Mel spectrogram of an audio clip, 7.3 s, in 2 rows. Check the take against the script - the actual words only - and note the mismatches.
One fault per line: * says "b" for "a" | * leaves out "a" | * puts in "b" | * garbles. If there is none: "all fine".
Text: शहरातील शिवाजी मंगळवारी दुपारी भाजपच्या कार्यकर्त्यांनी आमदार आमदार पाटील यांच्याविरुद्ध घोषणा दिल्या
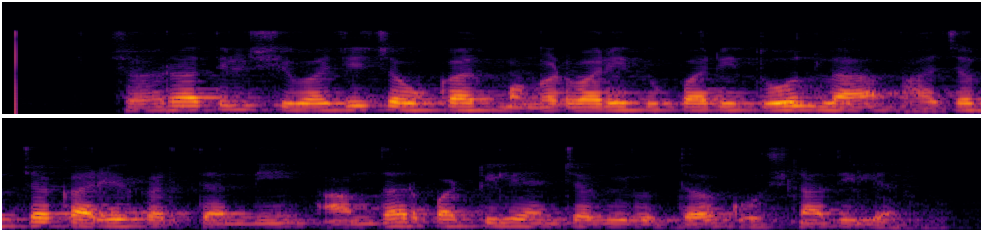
* puts in "चौकात"
* puts in "दोनला"
* leaves out "आमदार"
